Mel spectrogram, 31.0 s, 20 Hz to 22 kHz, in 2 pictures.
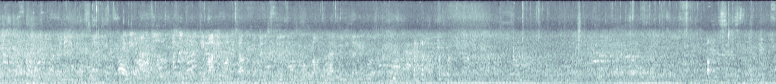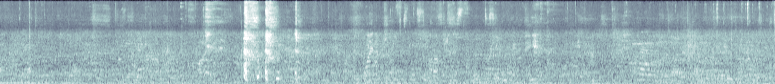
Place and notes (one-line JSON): {"title": "Oxford Brookes University - Headington Campus, Gipsy Lane, Oxford - forum ambience", "date": "2014-03-11 16:40:00", "description": "walking in the forum cafe at Oxford Bookes University campus.\n(Sony PCM D50, OKM2)", "latitude": "51.75", "longitude": "-1.23", "altitude": "102", "timezone": "Europe/London"}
